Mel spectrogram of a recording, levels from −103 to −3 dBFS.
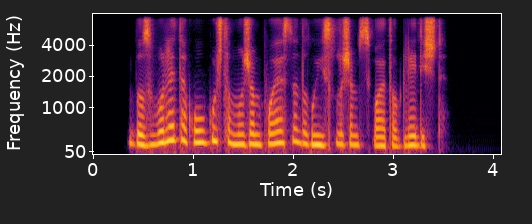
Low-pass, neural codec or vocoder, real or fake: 7.2 kHz; codec, 16 kHz, about 1 kbps, DyCAST, with the encoder's durations; fake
